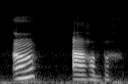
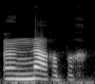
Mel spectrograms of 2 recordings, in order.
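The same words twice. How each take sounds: First: The n is not carried into the next vowel. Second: The n is carried into the next vowel. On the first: The speaker calls it wrong. "On ne va pas dire un arbre" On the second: The speaker calls it right. "il y a une liaison"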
